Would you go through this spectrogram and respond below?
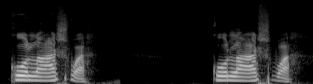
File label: "kolaswv", Muscogee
